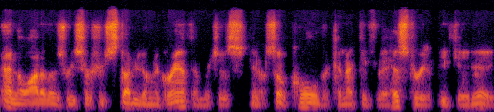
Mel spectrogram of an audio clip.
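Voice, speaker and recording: A man's normal speaking voice, fairly low in pitch, with ordinary pitch variation. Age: 60s. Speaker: charity fundraiser cyclist. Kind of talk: interview. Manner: conversational with frequent fillers and repetitions.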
